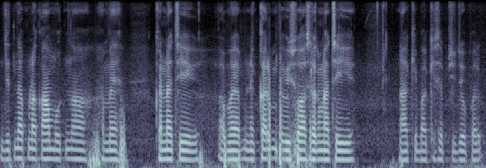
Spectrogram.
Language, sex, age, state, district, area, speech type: Hindi, male, 60+, Rajasthan, Jodhpur, urban, spontaneous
